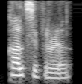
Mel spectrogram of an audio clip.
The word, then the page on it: calciferol: Indian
